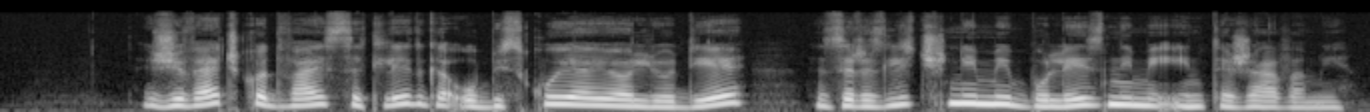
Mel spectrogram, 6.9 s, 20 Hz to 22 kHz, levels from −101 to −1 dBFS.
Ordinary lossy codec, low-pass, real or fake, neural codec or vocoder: none; 14.4 kHz; real; none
